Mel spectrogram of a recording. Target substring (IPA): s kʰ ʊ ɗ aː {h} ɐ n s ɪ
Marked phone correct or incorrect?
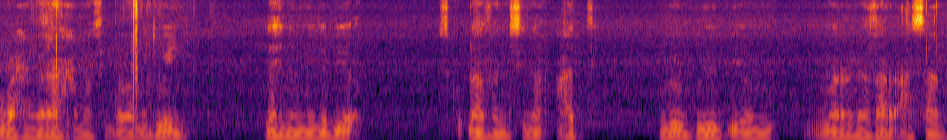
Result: incorrect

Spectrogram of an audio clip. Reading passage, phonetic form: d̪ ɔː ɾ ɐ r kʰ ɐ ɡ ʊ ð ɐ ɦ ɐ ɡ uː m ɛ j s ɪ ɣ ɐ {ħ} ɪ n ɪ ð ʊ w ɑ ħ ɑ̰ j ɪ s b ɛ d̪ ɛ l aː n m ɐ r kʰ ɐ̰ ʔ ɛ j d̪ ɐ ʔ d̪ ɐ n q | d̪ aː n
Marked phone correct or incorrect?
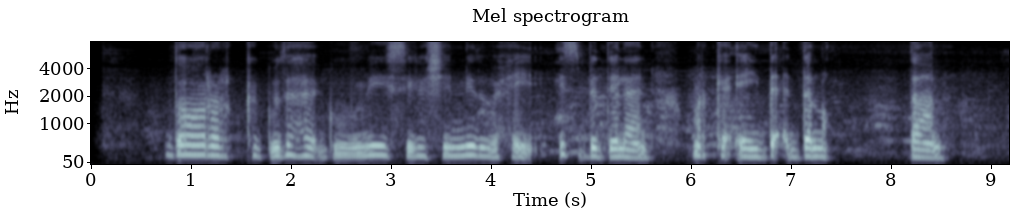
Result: incorrect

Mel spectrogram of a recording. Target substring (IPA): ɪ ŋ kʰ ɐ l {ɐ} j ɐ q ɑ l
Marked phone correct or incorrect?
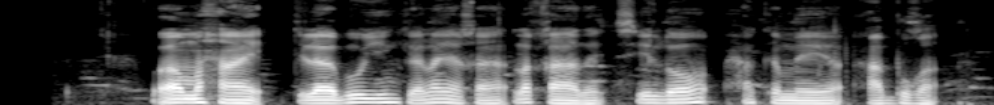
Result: correct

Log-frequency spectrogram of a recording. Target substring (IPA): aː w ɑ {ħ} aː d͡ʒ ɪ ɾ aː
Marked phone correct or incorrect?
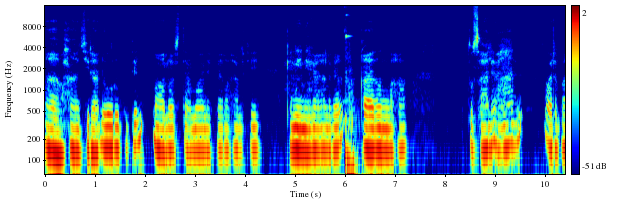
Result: correct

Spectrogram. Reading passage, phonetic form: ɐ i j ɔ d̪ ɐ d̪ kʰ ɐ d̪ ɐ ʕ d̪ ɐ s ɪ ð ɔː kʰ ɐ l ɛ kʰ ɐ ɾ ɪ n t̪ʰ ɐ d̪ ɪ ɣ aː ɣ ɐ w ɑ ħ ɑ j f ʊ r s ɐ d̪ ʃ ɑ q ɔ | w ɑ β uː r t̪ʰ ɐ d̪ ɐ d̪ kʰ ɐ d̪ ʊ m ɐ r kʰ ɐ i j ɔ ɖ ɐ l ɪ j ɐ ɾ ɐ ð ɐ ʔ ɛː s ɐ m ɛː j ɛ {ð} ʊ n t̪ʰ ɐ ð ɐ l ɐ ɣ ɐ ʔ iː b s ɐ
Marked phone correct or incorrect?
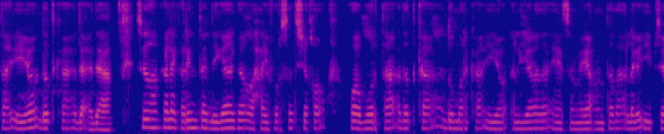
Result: incorrect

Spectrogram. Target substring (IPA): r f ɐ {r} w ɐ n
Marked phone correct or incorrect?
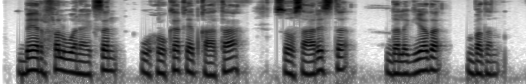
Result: incorrect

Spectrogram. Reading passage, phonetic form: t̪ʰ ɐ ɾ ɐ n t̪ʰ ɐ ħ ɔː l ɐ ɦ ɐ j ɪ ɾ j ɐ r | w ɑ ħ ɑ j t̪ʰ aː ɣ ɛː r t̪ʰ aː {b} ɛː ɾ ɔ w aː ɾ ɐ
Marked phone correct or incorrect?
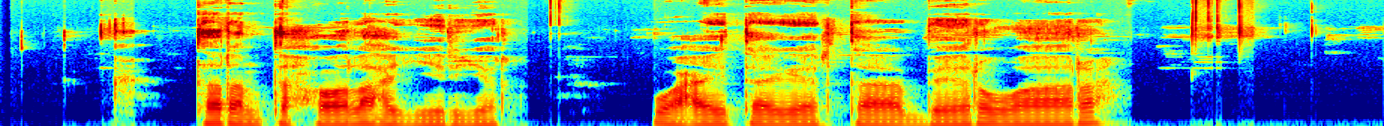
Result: correct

